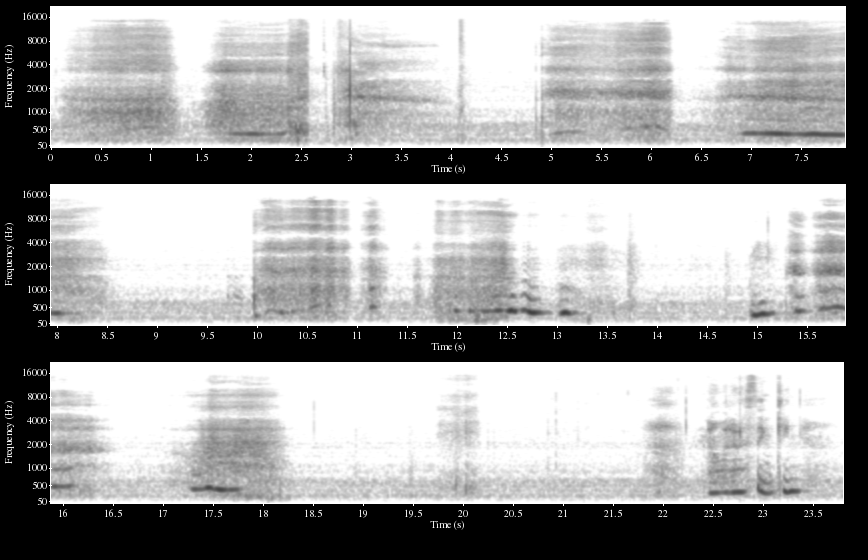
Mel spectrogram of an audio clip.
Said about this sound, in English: Here, like me. Take deep breaths.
